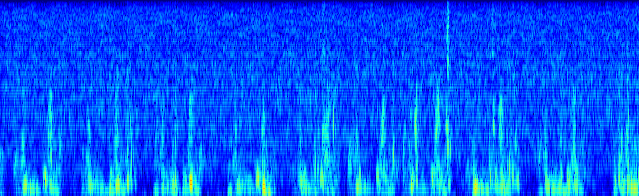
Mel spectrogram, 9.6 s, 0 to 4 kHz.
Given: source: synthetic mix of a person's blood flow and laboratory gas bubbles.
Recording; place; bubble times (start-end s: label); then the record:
Doppler ultrasound of blood flow; precordium
1.87-2.06 s: bubbles
2.55-2.68 s: bubbles
4.66-4.90 s: bubbles
4.96-5.04 s: bubbles
5.88-5.95 s: bubbles
6.20-6.31 s: bubbles
6.68-6.78 s: bubbles
7.33-7.85 s: bubbles
8.39-8.49 s: bubbles
9.20-9.60 s: bubbles
From the record:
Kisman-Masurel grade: 232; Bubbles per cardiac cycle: several, 3 to 8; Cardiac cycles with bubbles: 50 to 99%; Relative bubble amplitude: moderate (0.250 to 0.450); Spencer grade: 3 (all of the cardiac periods contain showers or single bubble signals, but not dominating or overriding the cardiac motion signals); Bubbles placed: only in the low amplitude regions of the cardiac cycle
